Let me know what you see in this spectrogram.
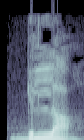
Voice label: "gilla", Punjabi; ਗਿੱਲਾ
